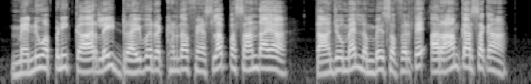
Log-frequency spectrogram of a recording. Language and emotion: Punjabi, happy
